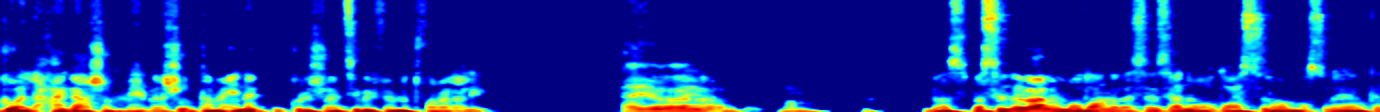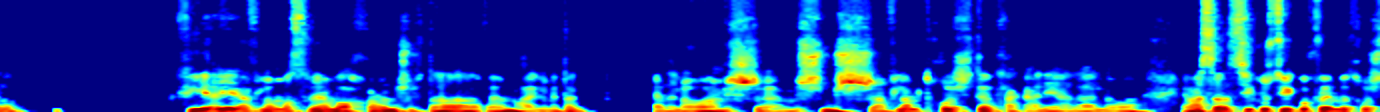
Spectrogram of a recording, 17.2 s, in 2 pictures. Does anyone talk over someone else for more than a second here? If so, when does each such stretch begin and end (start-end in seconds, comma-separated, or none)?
none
